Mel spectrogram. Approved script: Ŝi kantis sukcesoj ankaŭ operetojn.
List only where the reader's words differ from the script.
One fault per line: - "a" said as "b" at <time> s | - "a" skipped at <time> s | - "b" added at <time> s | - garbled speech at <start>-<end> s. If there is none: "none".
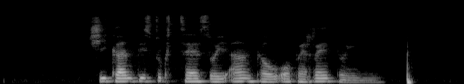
none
